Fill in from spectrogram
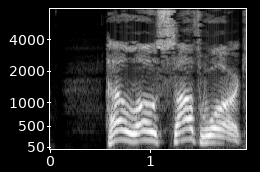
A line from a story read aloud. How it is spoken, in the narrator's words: he cried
